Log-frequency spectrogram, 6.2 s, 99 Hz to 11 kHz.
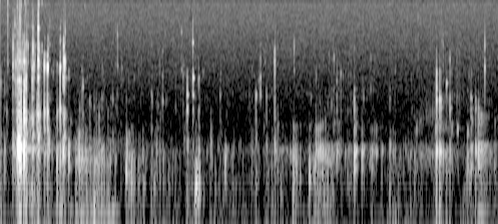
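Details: Female's stomach growling recorded over a 20-minute session: continuous low gurgling and bubbling rumbles from the belly, ordinary borborygmi during digestion.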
